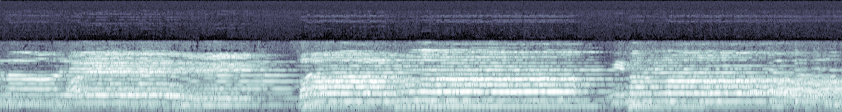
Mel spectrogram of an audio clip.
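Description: A man singing a slow Aleppine funeral chant (tajwiq al-mayyit) in three long phrases of held, ornamented notes with gliding turns between them.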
